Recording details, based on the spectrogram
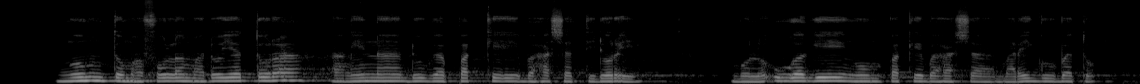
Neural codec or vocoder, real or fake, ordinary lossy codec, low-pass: vocoder, 44.1 kHz, 128 mel bands, Pupu-Vocoder; fake; none; none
